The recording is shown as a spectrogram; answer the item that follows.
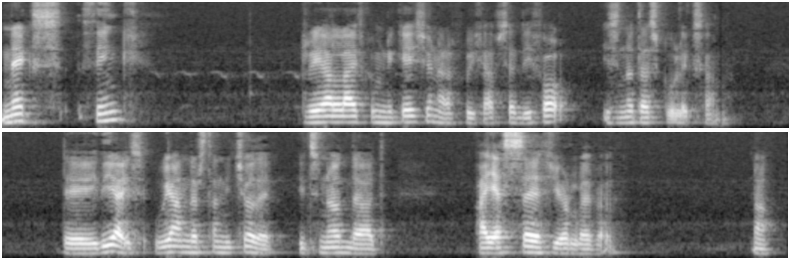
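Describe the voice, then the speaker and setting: A man speaks at a moderate pace with a Spanish accent, his intonation fairly even and broken by long, frequent pauses. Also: medium pitch for a man. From Spain. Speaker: language coach. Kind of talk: educational monologue. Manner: halting.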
